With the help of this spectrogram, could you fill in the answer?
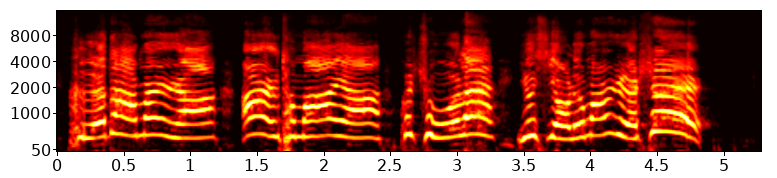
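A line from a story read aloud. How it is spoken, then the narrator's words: Loud straining shout. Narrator (Chinese): 宣大妈扯着脖子喊一嗓子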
